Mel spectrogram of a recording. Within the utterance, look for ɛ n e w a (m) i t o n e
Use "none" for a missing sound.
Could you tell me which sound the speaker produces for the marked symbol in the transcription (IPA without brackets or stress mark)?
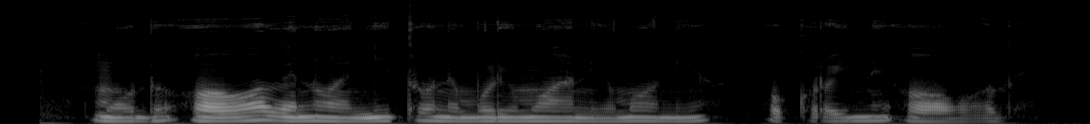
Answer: ɲ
